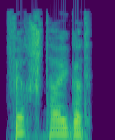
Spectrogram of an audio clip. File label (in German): "versteigert", German; adjectives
